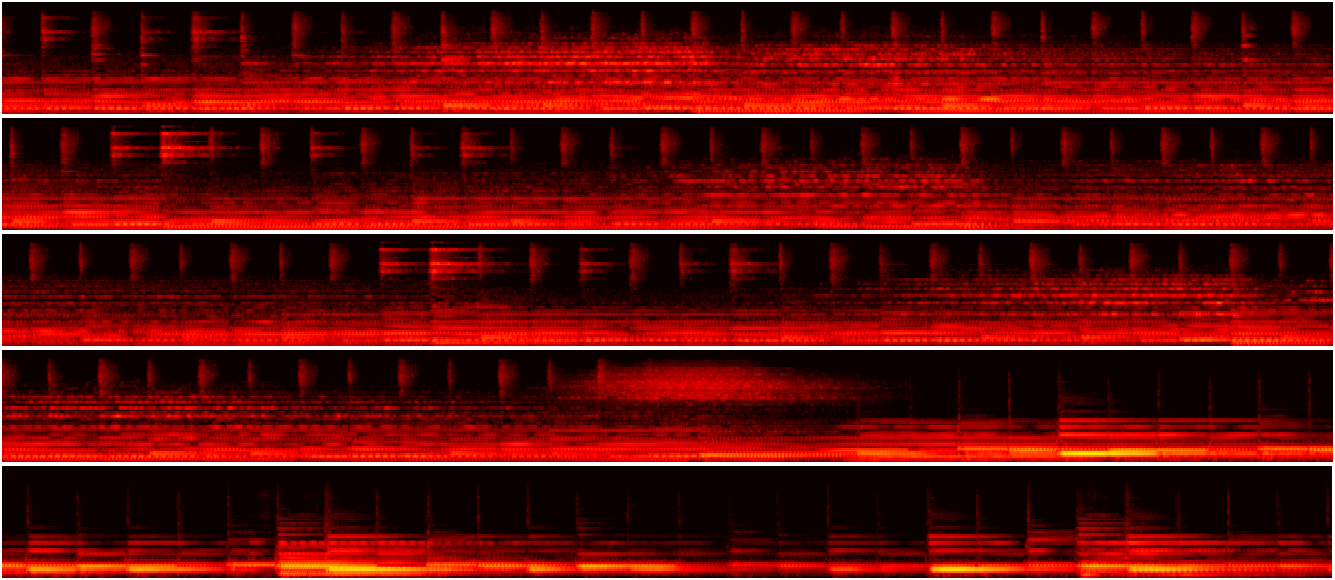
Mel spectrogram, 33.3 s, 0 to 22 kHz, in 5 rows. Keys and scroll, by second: 21.0 i.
